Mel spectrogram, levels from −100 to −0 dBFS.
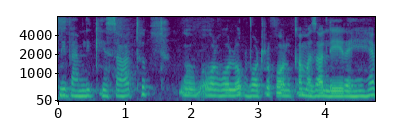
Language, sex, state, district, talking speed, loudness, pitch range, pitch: Hindi, female, Jharkhand, Sahebganj, 140 wpm, -35 LUFS, 190-210 Hz, 200 Hz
